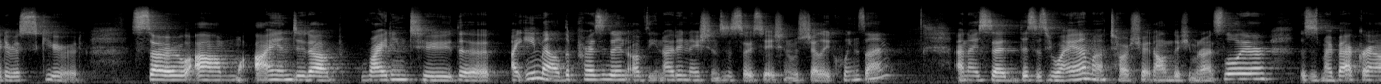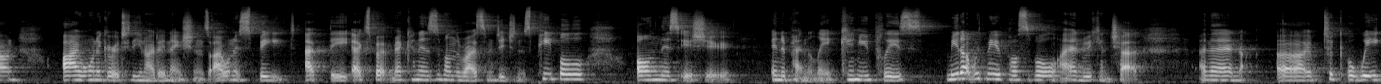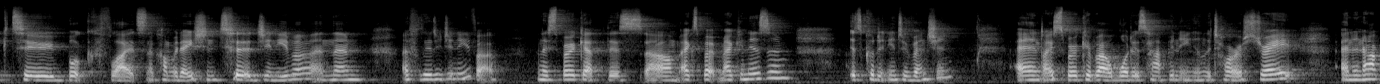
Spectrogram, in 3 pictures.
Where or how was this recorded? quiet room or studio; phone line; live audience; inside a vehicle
live audience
